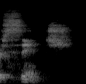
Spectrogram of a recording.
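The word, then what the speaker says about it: sinh: can't say sine or so everybody says here cinch so this is called cinch of X and this is caution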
